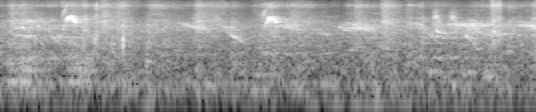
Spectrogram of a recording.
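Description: Faint bird chirps, a few short calls falling in pitch, over quiet outdoor background.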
